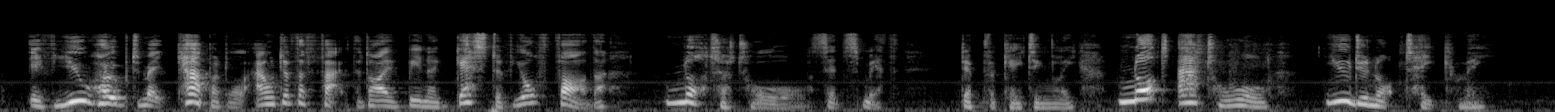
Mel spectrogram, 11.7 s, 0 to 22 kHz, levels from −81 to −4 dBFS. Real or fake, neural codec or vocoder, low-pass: real; none; 7.2 kHz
